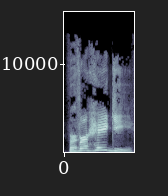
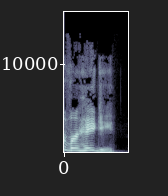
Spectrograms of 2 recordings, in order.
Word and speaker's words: Verhaeghe: And we apologize if we're butchering it, but we searched the social media webs, interwebs, for how to pronounce Carter Vaghi. Did I do it right? – No, you didn't. – Verhaeghe. Carter Verhaeghe. We'll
